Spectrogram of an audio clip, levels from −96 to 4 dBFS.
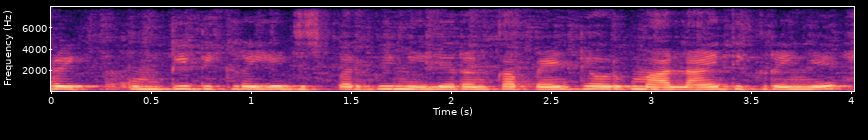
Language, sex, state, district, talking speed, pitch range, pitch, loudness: Hindi, female, Uttar Pradesh, Deoria, 255 wpm, 225-235 Hz, 230 Hz, -14 LUFS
